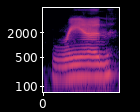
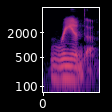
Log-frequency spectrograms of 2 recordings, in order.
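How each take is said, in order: First: Random broken as Ran, pause, dum; split into syllables. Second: Said in the usual way. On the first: Shown as a demonstration. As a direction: say Random in two separated syllables. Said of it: "Scoop your syllables".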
